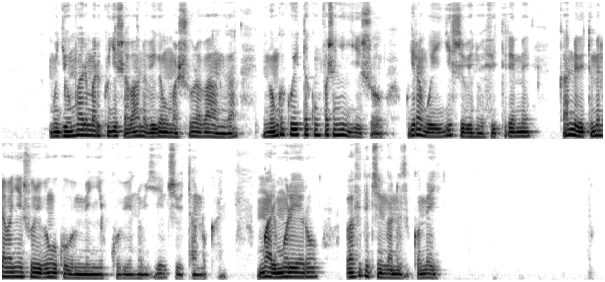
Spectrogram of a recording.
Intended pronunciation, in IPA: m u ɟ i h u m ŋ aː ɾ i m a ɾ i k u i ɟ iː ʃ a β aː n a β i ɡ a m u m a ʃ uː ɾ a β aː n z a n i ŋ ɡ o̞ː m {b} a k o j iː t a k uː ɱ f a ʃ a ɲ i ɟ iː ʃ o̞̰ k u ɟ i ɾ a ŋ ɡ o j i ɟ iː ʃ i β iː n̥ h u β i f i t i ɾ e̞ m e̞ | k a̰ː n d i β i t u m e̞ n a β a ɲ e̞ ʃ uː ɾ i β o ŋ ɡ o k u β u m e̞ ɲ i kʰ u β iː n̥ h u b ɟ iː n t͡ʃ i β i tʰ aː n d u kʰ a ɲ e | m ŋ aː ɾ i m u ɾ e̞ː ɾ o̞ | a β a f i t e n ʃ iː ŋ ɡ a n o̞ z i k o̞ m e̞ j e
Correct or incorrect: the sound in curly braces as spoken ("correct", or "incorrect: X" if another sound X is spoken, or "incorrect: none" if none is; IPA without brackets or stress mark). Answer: incorrect: ɡ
